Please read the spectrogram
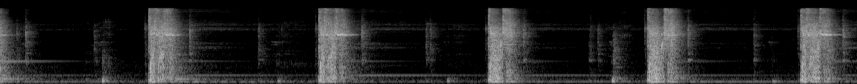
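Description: Pneumatic framing nailer firing nearly 4-inch framing nails into a block of timber: six sharp bangs about one and a half seconds apart, each with a short tail.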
